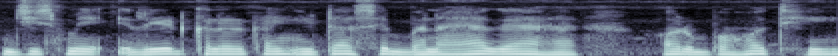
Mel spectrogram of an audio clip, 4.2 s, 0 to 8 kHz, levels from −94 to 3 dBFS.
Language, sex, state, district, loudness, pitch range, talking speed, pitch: Hindi, male, Bihar, West Champaran, -14 LUFS, 125-135 Hz, 170 wpm, 130 Hz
